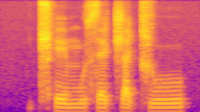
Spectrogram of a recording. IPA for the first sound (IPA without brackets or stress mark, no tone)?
ʈ͡ʂʰ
